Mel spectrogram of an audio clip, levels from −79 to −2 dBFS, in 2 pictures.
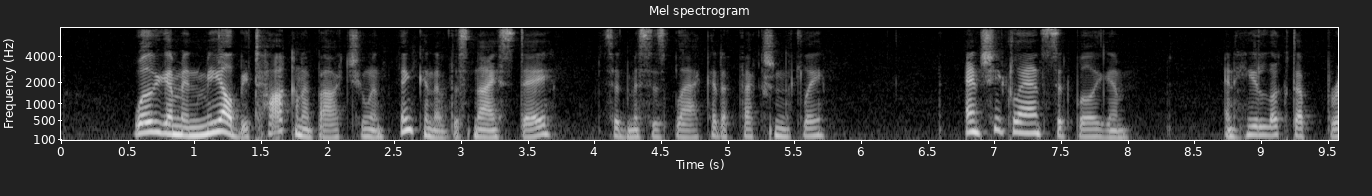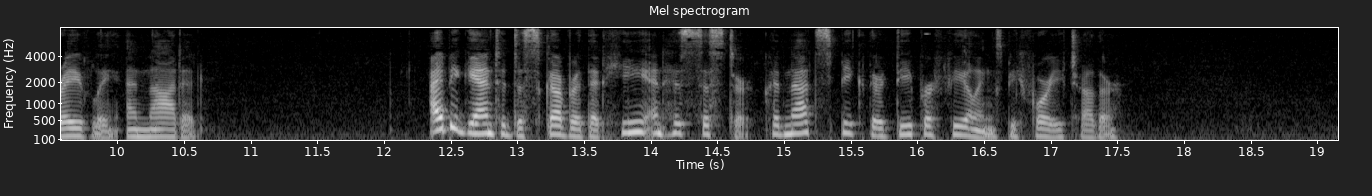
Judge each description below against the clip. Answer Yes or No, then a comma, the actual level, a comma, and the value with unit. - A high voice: No, medium, 155 Hz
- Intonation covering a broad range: Yes, wide, 5.7 semitones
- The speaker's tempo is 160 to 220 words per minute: No, average, 145 wpm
